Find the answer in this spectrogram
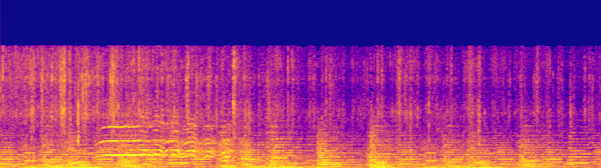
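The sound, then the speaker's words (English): Hooves of horses pulling a royal carriage at speed clip-clop in a quick, steady rhythm, with a high whinny near the start. “And as you can hear, we're speeding westwards in the royal carriage on a top-secret mission.”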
